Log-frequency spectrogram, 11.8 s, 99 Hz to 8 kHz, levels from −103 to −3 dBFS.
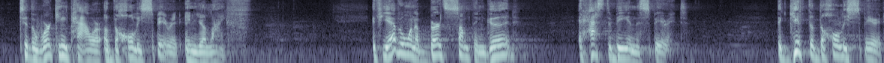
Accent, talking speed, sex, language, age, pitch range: American, 165 wpm, male, English, 40-59, 155-260 Hz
